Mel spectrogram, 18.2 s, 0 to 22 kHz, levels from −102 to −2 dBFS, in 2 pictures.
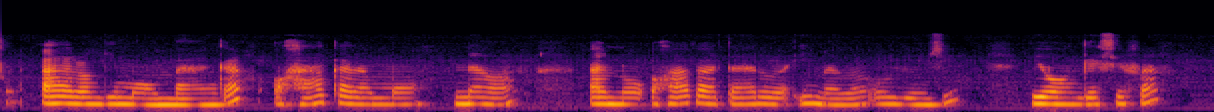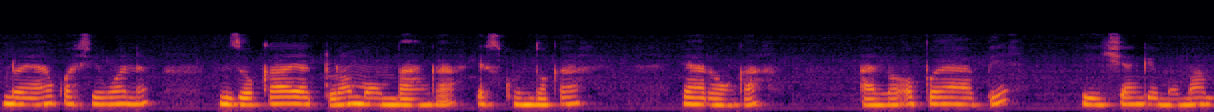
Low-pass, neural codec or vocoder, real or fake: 7.2 kHz; none; real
